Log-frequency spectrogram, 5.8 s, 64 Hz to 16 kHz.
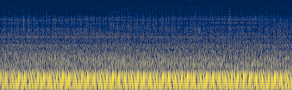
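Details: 1998 Harley-Davidson Ultra EVO V-twin, 83,000 miles, idles with a deep loping beat while faint, irregular random ticks come and go, sounding like something bouncing around inside; cause unidentified.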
